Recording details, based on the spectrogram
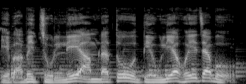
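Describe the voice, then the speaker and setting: A man playing a doubtful but excitable village sidekick in a comic cartoon, with music in the background. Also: medium pitch, normal speed, natural voice. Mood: complaining. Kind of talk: comic Bengali cartoon dialogue. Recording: music behind the voice.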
